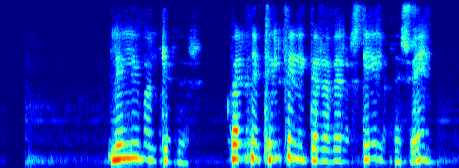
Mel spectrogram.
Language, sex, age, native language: Icelandic, female, 40-49, Icelandic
